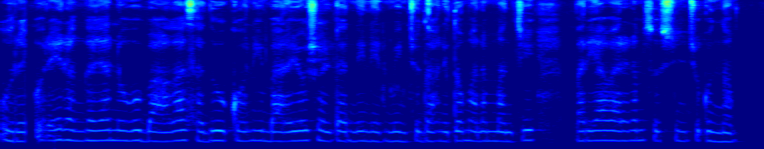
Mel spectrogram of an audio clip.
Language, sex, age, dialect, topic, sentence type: Telugu, female, 18-24, Telangana, agriculture, statement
